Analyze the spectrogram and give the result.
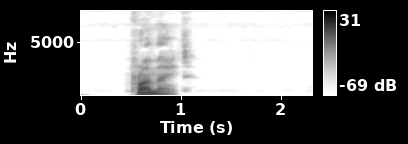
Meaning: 1. A mammal of the order Primates, comprising of apes (including humans), monkeys, lemurs, tarsiers, lorisids, and galagos 2. An anthropoid; ape including human
- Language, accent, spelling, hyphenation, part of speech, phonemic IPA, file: English, Australia, primate, pri‧mate, noun, /ˈpɹaɪmeɪt/, En-au-primate.ogg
